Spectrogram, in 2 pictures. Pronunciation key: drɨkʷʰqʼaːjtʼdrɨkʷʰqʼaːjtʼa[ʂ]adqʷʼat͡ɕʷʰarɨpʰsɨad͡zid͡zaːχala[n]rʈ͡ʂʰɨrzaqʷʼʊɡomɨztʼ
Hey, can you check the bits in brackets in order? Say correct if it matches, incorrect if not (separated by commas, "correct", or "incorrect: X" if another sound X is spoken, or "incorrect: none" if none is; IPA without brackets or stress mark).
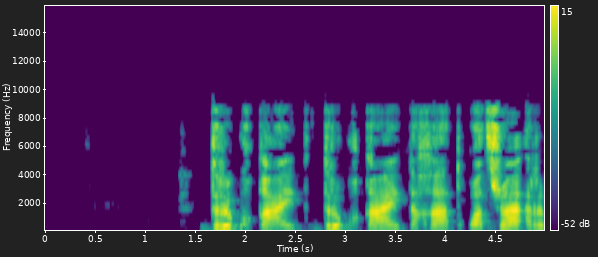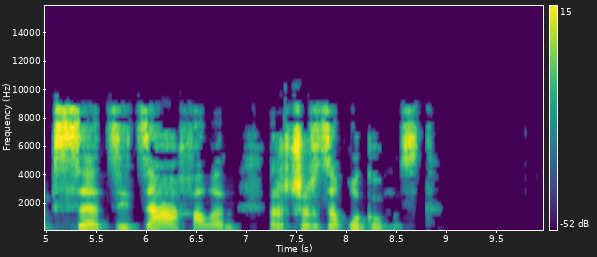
incorrect: χ, correct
